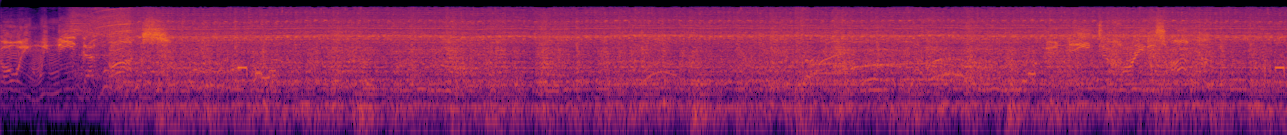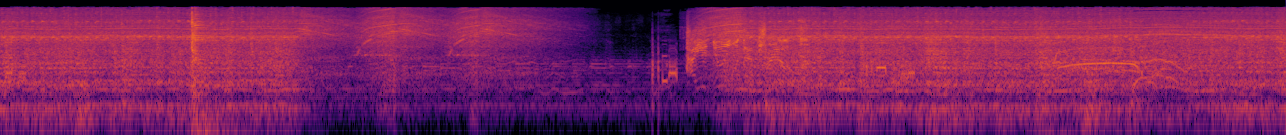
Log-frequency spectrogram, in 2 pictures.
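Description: A power drill whirs and grinds steadily into metal.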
